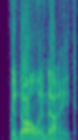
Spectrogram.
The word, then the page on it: Gadolinite: American English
